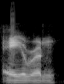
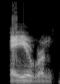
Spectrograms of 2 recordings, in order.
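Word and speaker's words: Aerion: buildup uh well the aftermath of uh Prince Aaron. I think it's Aaron. I can't remember his pronunciation of his name.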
